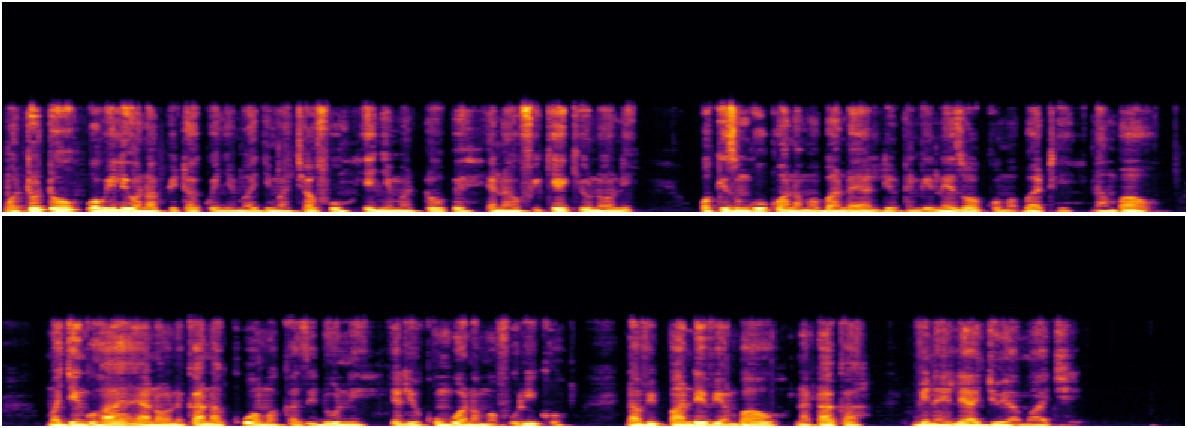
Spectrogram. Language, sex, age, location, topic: Swahili, male, 18-24, Kisumu, health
